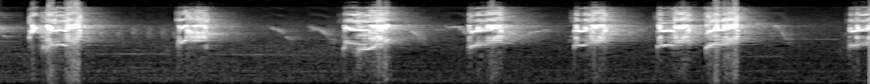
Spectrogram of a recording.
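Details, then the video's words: A couple of paud lovebirds, used as bait to make another bird call back, gives loud, harsh, buzzy chirps in bursts roughly every half second. "PASANGAN LOVEBIRD PAUD,!Pancingan Memanggil Lawan Agar Ikutan Bunyi"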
